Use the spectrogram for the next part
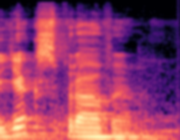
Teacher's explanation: Нейтральна інтонація як справи. Ми залишилися на одному рівні.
